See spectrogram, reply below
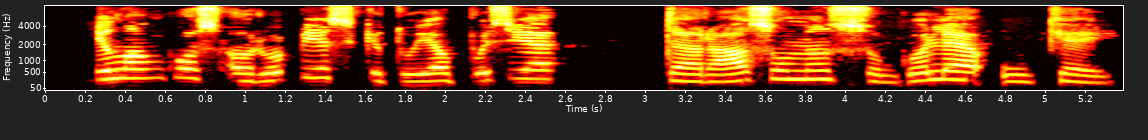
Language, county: Lithuanian, Marijampolė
